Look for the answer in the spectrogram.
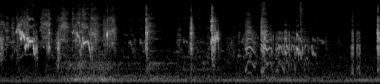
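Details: Pet budgerigar, a male courting a female: quick squeaky chirps and scratchy chattering notes in short irregular bursts, fading softer toward the end.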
